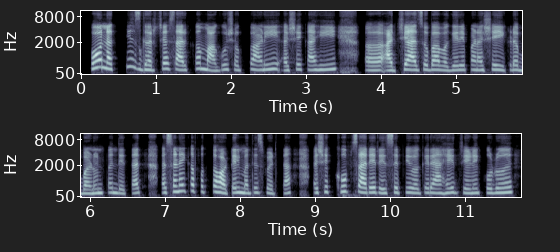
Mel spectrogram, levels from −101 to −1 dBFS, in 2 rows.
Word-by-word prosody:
हो, 345 +4 +9
नक्कीच. 320 +4 +2
घरच्यासारखं 250 +2 +1
मागवू 230 +1 +1
शकतो 245 +1 -8
आणि 255 +4 -1
असे 215 +5 -3
काही 240 +3 -1 0.4
अ, - - -8
आजी-आजोबा 230 +3 +5
वगैरे 220 +1 -3
पण 240 -2 -4
असे 240 +2 0
इकडं 230 0 -5
बनवून 210 +2 -2
पण 245 -1 -4
देतात. 220 +2 -2 0.3
असं 255 +5 +3
नाही 325 +1 0
का 330 - +1
फक्त 290 0 -9
हॉटेलमध्येच 245 -2 +2
भेटतात. 220 0 -6 0.3
असे 240 +4 -1
खूप 305 +1 -3
सारे 255 -2 +6
रेसिपी 245 +3 -2
वगैरे 240 +1 -5
आहेत, 225 +2 -1
जेणेकरून 230 +2 -3
240 Hz, 155 wpm, -26 LUFS, 225-260 Hz, 0.4 s, हो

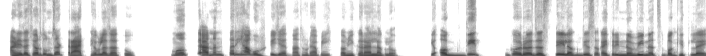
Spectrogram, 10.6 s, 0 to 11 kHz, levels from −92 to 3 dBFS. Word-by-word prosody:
आणि 190 +4 +3
त्याच्यावर 215 0 +1
तुमचा 235 +1 +1
ट्रॅक 175 +1 +3
ठेवला 210 -1 +1
जातो. 160 -8 -4 0.6
मग 220 +3 +2 0.2
त्यानंतर 230 +3 +2
ह्या 255 -2 +3
गोष्टी 205 -3 -3
ज्या 205 +1 -1
आहेत 195 - -6
ना, 200 - -3
थोड्या 185 -1 -6
आम्ही 185 0 -7 0.2
कमी 165 0 -2
करायला 160 -3 0
लागलो 145 -2 -3 0.5
की - - -4
अगदीच 190 +6 +2 0.5
गरज 210 -3 +3
असेल, 195 +1 +3
अगदी 165 +1 -1
असं 185 +2 -3
काहीतरी 190 0 -1
नवीनच 190 +2 +2
बघितलंय 170 -2 -1
190 Hz, 155 wpm, -24 LUFS, 175-210 Hz, 0.6 s, आणि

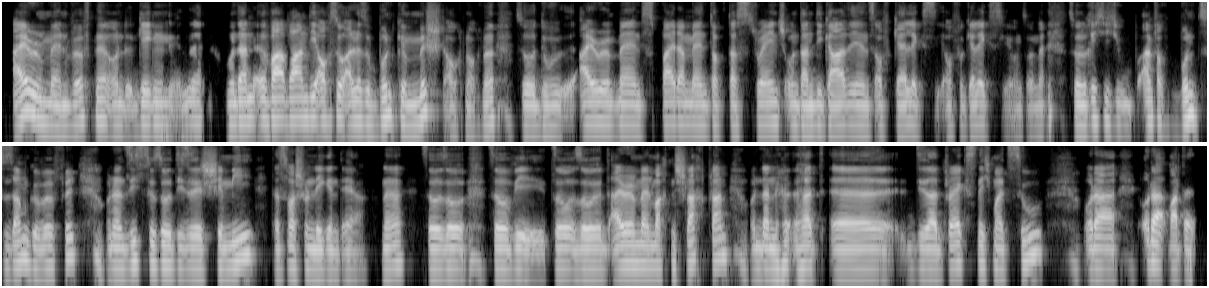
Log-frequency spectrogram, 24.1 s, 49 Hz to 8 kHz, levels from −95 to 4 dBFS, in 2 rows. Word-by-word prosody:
Iron 140 -8 +6
Man 95 -1 0
wirft, 105 +5 -2
ne? 120 0 +1
Und 100 -3 -3
gegen, 105 +1 0 0.2
ne 110 -1 -1 0.2
Und 105 0 -1
dann 115 +2 +5 0.2
war 120 -1 +8
waren 125 0 +5
die 130 - +2
auch 115 -1 +2
so 125 +2 +1
alle 110 +2 +2
so 105 -2 -3
bunt 125 +6 -1
gemischt 110 +9 -1
auch - - -7
noch, - - -8
ne? - - 0 0.2
So 95 -1 0
du 95 +1 -4
Iron 105 0 +3
Man, 100 -1 0
Spiderman, 105 -1 -1
Doktor 95 0 -3
Strange 105 +2 -2
und 100 -1 -3
dann 95 0 +2
die 95 - -2
Guardians 95 0 +1
of 95 0 -7
Galax 100 0 -3
of 90 0 -10
the 90 - -11
Galaxy 95 +1 -5
und 85 - -13
so, 85 - -10
ne? 90 +1 -8 0.2
So 100 - -1
'n 95 - +3
richtig 115 -2 -5 0.2
einfach 115 -2 0
bunt 120 +10 0
zusammengewürfelt. 115 +4 -2 0.3
Und 100 - -4
dann 100 -1 +3
siehst 120 +4 -4
du 115 - +2
so 115 0 +2
diese 105 -1 0
Chemie, 125 +11 0
das 95 +1 -6
war 105 - +3
schon 100 -1 -2
legendär, 90 -1 -2
ne? 115 +4 -1
So 100 0 +2
so 100 -1 +3 0.2
so 100 -1 +3
wie 90 -5 0
so 105 -2 +2
so 100 +1 +4
Iron 115 +3 +4
Man 110 -1 +2
macht 110 +1 0
'n - - -5
Schlachtplan 130 +5 0 0.2
und 100 +2 -4
dann 100 -2 +2
hö - - -1
hört, 110 +3 0
äh, 95 0 +3
dieser 100 -1 +1
Drax 115 +5 -1
nicht 105 -2 -5
mal 100 -2 0
zu 155 - -3 0.4
oder 100 -1 +3 0.2
oder - - +5
warte - - +2
105 Hz, 205 wpm, -24 LUFS, 95-115 Hz, 0.4 s, war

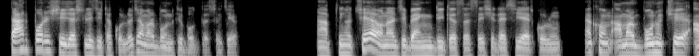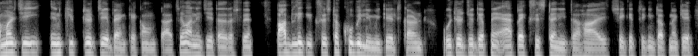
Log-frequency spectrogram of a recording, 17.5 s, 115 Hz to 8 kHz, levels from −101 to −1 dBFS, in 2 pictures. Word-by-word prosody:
তারপরে 195 +1 +5
সে - - 0
যে - - +4
আসলে 135 0 -4
যেটা 115 - -5
করলো 100 -1 -6
যে - - -2
আমার 130 -2 -1
বোনকে 110 -3 -5
বলতেছে - - -12
যে - - -7 1.2
"আপনি 105 +3 -2
হচ্ছে 135 +9 -1 0.2
ওনার 130 0 +2
যে 135 - 0
bank 120 -1 +3 0.2
details 110 -1 -2
আছে 100 +1 -8
সেটা 110 - -2
শেয়ার 110 -3 +1
করুন।" 100 0 -4 0.4
এখন 165 0 -1 0.2
আমার 140 +2 +4
বোন 145 +2 +4
হচ্ছে 155 +2 -2 0.3
আমার 155 +4 +7
যে 315 - +5 0.3
encrypted 155 +1 +1
যে 150 - +6
ব্যাংক 105 -3 +1
অ্যাকাউন্টটা 100 -2 -6
আছে, 95 - -8
মানে 135 -2 +1
যেটার 120 -2 -2
আসলে 120 +3 -3 0.4
public 315 +2 +6
access 150 - -3
টা - - +5
খুবই 155 -2 +5
লিমিটেড। 110 0 -1
কারণ 110 0 0 0.3
ওইটার 135 +2 +2
যদি 140 - -2
আপনার 130 - -3
app 125 - -5
access 125 -1 -5
টা 125 - +4
নিতে 105 +1 -5
হয়, 105 -1 +1 0.2
সেক্ষেত্রে 120 -1 -6
কিন্তু 115 -3 -1
আপনাকে 115 0 -4
125 Hz, 180 wpm, -24 LUFS, 110-150 Hz, 1.2 s, আমার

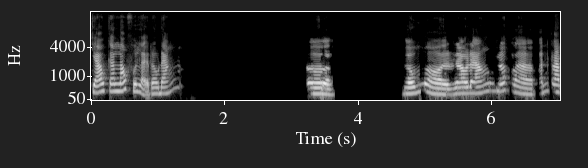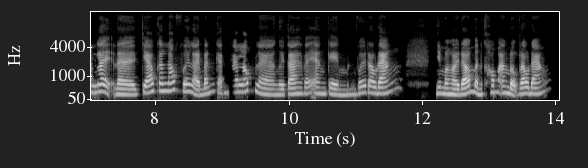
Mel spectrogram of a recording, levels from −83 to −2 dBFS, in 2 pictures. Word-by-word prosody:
cháo 280 +1 +4
cá 295 -1 -1
lóc 310 +4 +2
với 290 - +1
lại 270 - 0
rau 215 0 0
đắng. 230 - -3 1.9
Ừ. 215 0 +5 1.2
Đúng 220 +3 +3
rồi, 210 -6 +5 0.2
rau 225 +1 +6
đắng 235 +3 +3 0.2
rất 305 0 -1
là 215 -6 +1
bánh 250 +7 -8
canh 275 -3 +2
ấy, 280 -1 +1
là 190 -2 0
cháo 260 +3 0
cá 305 0 -3
lóc 310 +3 -2
với 290 -1 -2
lại 260 -10 0
bánh 210 +10 -5
canh 240 -5 -9
cá 265 +1 -5
lóc 275 +3 -2
là 200 -8 -4
người 185 0 -4
ta 205 +3 -1
phải 220 - -5
ăn 220 -1 -5
kèm 190 -4 -4 0.2
với 230 +3 -5
rau 240 -1 0
đắng. 235 - -1 0.5
Nhưng 225 0 -6
mà 210 - 0
hồi 190 -2 0
đó 205 +5 +4
mình 235 -8 -3
không 260 +6 -8
ăn 245 -1 -2
được - - +1
rau 220 +1 +1
đắng, 220 - -3
230 Hz, 195 wpm, -22 LUFS, 215-280 Hz, 1.9 s, rau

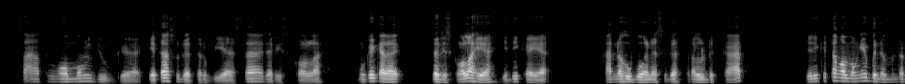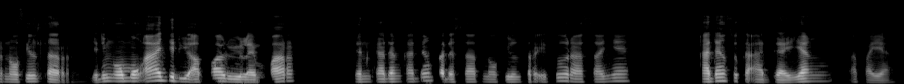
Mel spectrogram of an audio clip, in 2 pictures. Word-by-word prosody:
saat 125 - -7
ngomong 130 +3 -2
juga, 100 -4 -7
kita 155 - +7
sudah 145 - +1
terbiasa 105 +6 -1
dari 100 -1 -6
sekolah 105 +2 -3 0.3
mungkin 115 +7 +4
karena 125 -2 +10 0.3
dari - - +7
sekolah, - - +7
ya, 110 +1 +7
jadi 135 - -5
kayak, 105 0 +2 0.6
karena 125 - +1
hubungannya 120 -2 +5
sudah - - +1
terlalu 115 0 0
dekat, - - 0 0.6
jadi 130 +2 -1
kita 165 +1 +1
ngomongnya 150 +2 +4
bener-bener 120 -3 -2
no 115 -1 -4
filter. 130 -4 -4 0.3
Jadi 145 - -7
ngomong 150 0 0
aja, 180 +3 +2
di 140 -1 -7
apa, 145 +4 -1
dilempar, 120 +5 -2 0.6
dan 125 +1 -9
kadang-kadang 130 +6 -7
pada - - -3
saat 125 0 -10
no 115 -1 -14
filter 120 -1 -11
itu 160 - -11
rasanya, 130 +5 -10 0.7
kadang 160 +6 0
suka 150 -2 -9
ada 110 -2 -4
yang 140 +6 -4 0.2
apa 115 -3 -19
ya, 95 0 -12
125 Hz, 155 wpm, -24 LUFS, 115-145 Hz, 0.7 s, karena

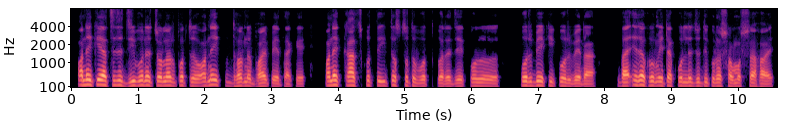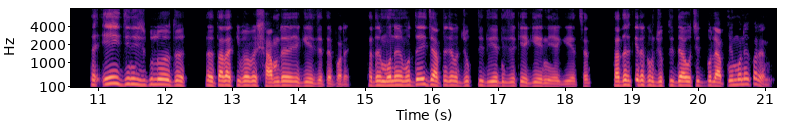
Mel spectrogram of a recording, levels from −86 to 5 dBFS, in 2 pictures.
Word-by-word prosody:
অনেকেই 180 +1 +5
আছে 170 - -8
যে 170 - +2
জীবনে 165 +2 +3
চলার 155 -1 +4
পথে 160 -3 -1 0.2
অনেক 175 +3 +2 0.2
ধরনের 140 0 0
ভয় 125 +3 +2
পেয়ে 115 -2 -2
থাকে। 110 - -5 0.4
অনেক 175 0 +5
কাজ 160 -1 +5
করতে 165 - -5
ইতস্তত 160 -1 -5
বোধ 125 0 -3
করে 115 -1 0
যে, 125 - -1
কর 135 0 -1 0.6
করবে 155 0 +2
কি 150 - -4
করবে 120 -4 +1
না 110 - +2 0.5
বা 140 - +5
এরকম 160 -2 +4
এটা - - 0
করলে 145 -1 0
যদি 140 0 -4
কোন 135 -1 -1 0.2
সমস্যা 125 +1 -1
হয়। 110 -1 +1 0.4
তো 185 - -4 0.2
এই 235 +1 +5
জিনিসগুলো 195 -2 0 0.9
তারা 165 -1 +7
কিভাবে 160 -1 +2
সামলে 145 +3 +3 0.2
এগিয়ে 140 0 -3
যেতে 115 0 -3
পারে? 100 -1 -5 0.3
তাদের 160 +1 +1
মনের 165 +1 +5
মধ্যে 170 +3 +2
এই 200 - +1
যে 185 - +4
আপনি 165 - -7
যেমন 160 -3 0
যুক্তি 160 +1 -6
দিয়ে 155 +1 +2
নিজেকে 140 +1 -7
এগিয়ে 135 +2 -4
নিয়ে 110 -2 -4
গিয়েছেন 110 +4 -7 0.4
তাদের 160 +3 +3
কি - - -47
এরকম 170 -2 0
যুক্তি 155 +2 -4
দেওয়া 155 -1 +6
উচিত 160 0 -7
বলে 155 -3 0
আপনি 170 - -5
মনে 200 +1 +1
করেন? 210 - -3
155 Hz, 180 wpm, -22 LUFS, 135-165 Hz, 0.9 s, তারা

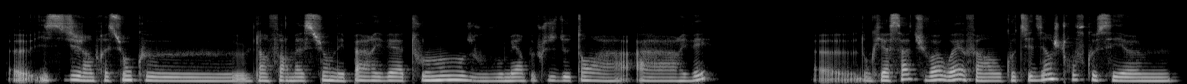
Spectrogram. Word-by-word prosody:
Heu, - - +1
ici 200 +2 0
j'ai 210 -2 +5
l'impression 180 +2 +1
que 165 - -1
l'information 170 +2 +1
n'est 170 -2 +1
pas 165 - -1
arrivée 180 0 +1
à 175 - +1
tout 180 +2 -5
le 190 - +5
monde 200 0 +5
ou 160 0 -4
met 170 +1 +2
un 170 - -1
peu - - -9
plus 185 -2 -7
de 175 +1 0
temps 185 +1 -1
à 165 -1 -5
à 165 -1 -4
arriver. 190 +11 -1 1.1
Heu, - - -7
donc - - -6
il - - +5
y - - +7
a - - +1
ça, 230 +6 +1
tu 230 -5 -6
vois? 200 +2 +4
Ouais, 205 +3 +4
enfin, 175 -6 -1
au 170 - -2
quotidien 190 +6 0
je 245 - 0
trouve 220 0 -4
que 220 - 0
c'est, 195 -2 0
hem 165 0 +1
175 Hz, 200 wpm, -25 LUFS, 165-195 Hz, 1.1 s, y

